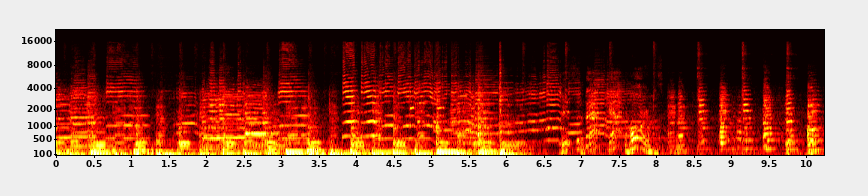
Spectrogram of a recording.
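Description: Live swing band playing, with horns (saxophone, trumpet, trombone), upright bass and drums. About six seconds in, the bass drops out and the music turns quieter and sparser, with sharp regular accents.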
